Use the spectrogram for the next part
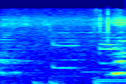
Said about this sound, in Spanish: oigan, al fondo se puede escuchar a mi perrita hermosa ladrando.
